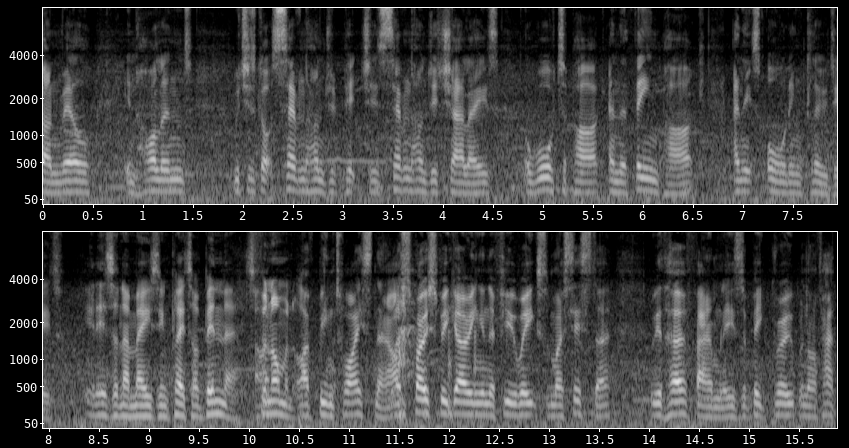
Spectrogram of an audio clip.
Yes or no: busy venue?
yes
